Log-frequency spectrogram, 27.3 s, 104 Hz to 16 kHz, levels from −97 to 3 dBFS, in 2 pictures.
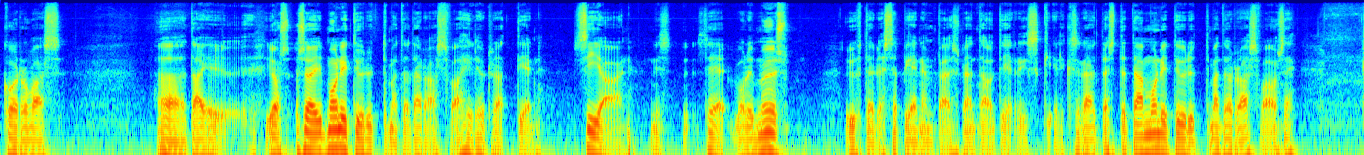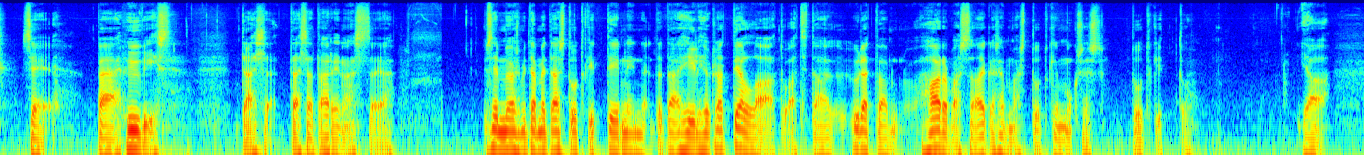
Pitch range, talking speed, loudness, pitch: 90-105 Hz, 110 wpm, -23 LUFS, 95 Hz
